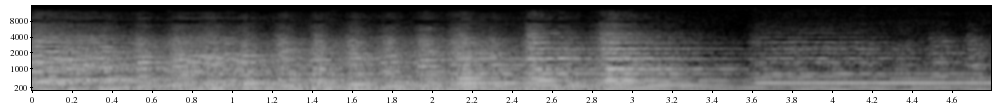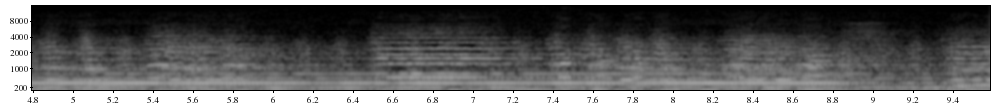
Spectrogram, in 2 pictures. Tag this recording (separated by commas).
Cello, Music, Musical instrument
